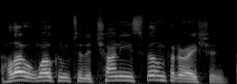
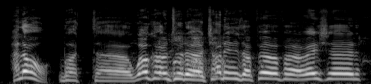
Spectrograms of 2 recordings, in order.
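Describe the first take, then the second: First: It is said in his normal accent. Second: It is said in a put-on Chinese accent.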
